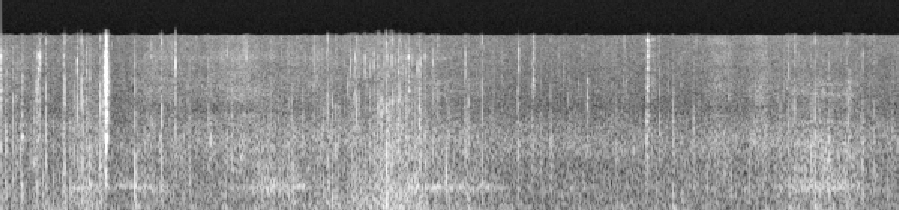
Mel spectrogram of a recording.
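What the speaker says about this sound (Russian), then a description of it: "Все, обещанный дождик пришел." Light rain arriving outdoors on a fishing trip, pattering steadily on surfaces as a soft, even hiss with a few sharper drops and some faint movement nearby, with no speech.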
